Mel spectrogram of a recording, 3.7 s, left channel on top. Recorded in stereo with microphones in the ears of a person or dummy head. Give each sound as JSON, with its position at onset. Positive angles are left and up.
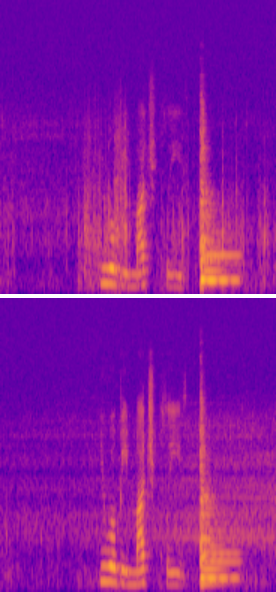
{"t": 1.3, "sound": "a woman speaking", "side_deg": -80, "distance_m": 0.9}
{"t": 2.7, "sound": "a snare drum", "side_deg": -30, "distance_m": 1.7}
